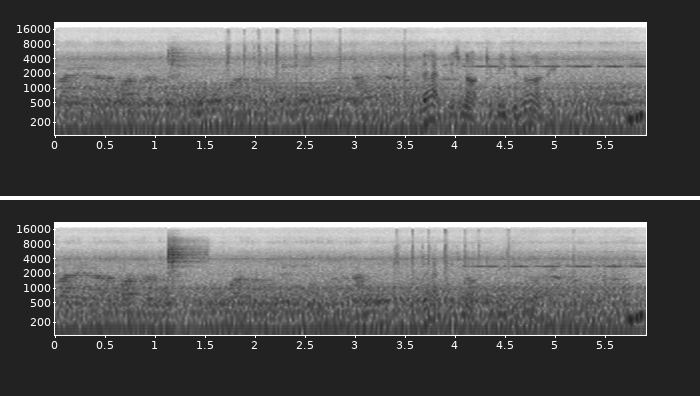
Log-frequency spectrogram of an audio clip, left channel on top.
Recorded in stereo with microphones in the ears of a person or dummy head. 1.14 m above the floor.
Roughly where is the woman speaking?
Left.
